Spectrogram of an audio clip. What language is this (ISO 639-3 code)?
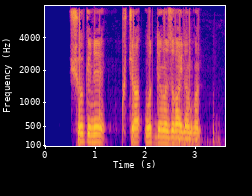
uig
